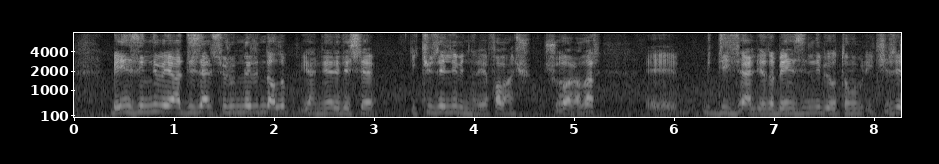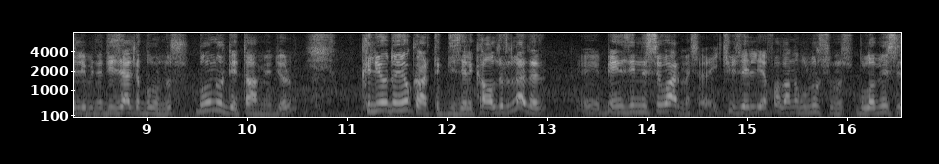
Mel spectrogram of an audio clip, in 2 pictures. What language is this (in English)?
Turkish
